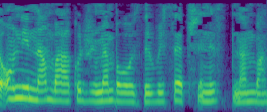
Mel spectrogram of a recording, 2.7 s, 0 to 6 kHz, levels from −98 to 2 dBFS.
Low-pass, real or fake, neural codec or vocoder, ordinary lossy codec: 5.4 kHz; fake; codec, 16 kHz, 8 kbps, FunCodec, trained on LibriTTS, 25 frames a second; MP3, 24 kbps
